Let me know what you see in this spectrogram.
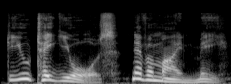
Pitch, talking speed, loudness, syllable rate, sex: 150 Hz, 180 wpm, -17 LUFS, 3.9 syllables/s, male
